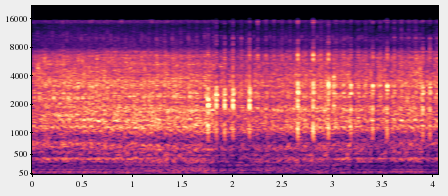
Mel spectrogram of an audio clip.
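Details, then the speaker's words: VW Jetta Mk4 2.0 losing power badly. Rough, uneven idle with a lumpy stumble and irregular popping; cylinders 1 and 4 are not firing despite having spark, so spark plugs are next to be checked. "Escuchen, tiene chispa. Y el carro sigue fallando exactamente igual. O sea, exactamente, no están trabajando esos dos cilindros, el 1 y el 4, pero sí hay chispa."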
